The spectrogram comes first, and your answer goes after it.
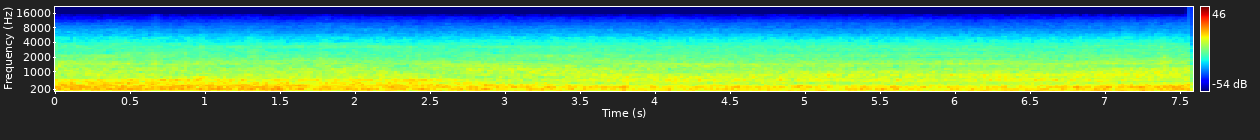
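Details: Old Monarch lathe running at 34 RPM with the clutch engaged: only a smooth, steady motor hum with a faint constant tone, no knocking, rattling or grinding. Healthy, quiet running.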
